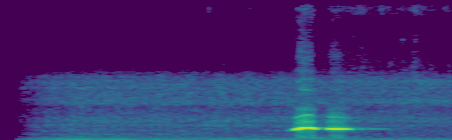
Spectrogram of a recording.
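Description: A person whistles two short notes in quick succession about a second and a half in, the second note trailing off.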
